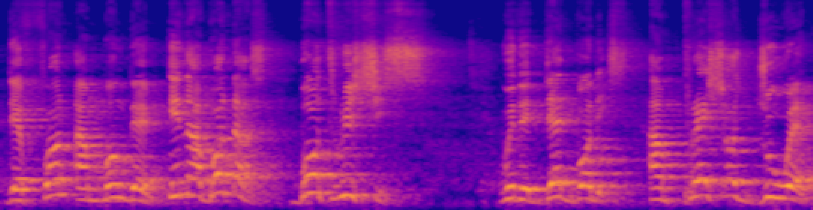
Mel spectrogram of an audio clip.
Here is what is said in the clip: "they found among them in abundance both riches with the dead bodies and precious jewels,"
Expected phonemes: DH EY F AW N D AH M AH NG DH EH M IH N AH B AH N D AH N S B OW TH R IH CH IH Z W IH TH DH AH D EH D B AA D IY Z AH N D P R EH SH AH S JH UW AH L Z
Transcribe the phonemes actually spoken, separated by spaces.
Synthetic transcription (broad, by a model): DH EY F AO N AH M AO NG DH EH M IH N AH B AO N D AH N S B OW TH R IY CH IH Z W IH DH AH D EH D B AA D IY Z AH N P R EH SH AH S JH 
